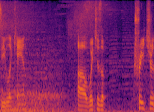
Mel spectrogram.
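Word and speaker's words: coelacanth: its theme being a colacant or I guess it's technically pronounced cilacanth uh which is a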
